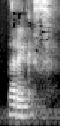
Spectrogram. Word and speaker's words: перекис: Усім привіт Так це знову наголос Отже 4 слова перекис перепис перепад але переляк якщо у вас цікавить чому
